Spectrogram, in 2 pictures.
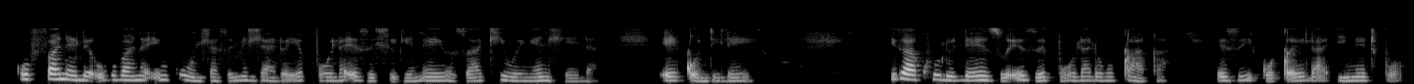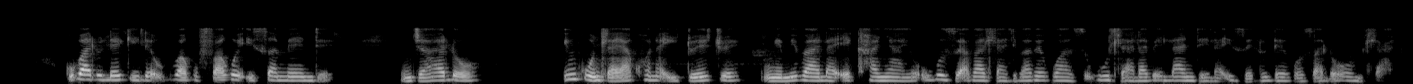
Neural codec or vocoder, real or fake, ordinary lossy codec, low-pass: none; real; AAC, 48 kbps; 5.4 kHz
